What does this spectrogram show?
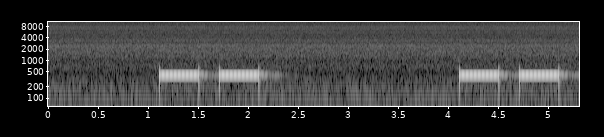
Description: Telephone call progress tone (as in the UK, Ireland, Australia and similar networks), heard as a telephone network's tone, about 430 Hz, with room echo. Ringback tone.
